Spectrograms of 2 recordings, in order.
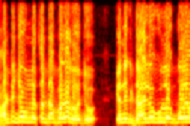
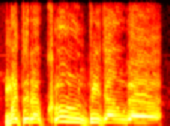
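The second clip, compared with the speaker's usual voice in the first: loud opening, then drawn-out menace; dangerous film dialogue; 3 dB louder, slower than usual. Acted. Fan showing off a dangerous dialogue, menacing filmi delivery. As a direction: play the threatening film hero, stretching the words. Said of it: "देखे कहनो खतरनाक dialogue".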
